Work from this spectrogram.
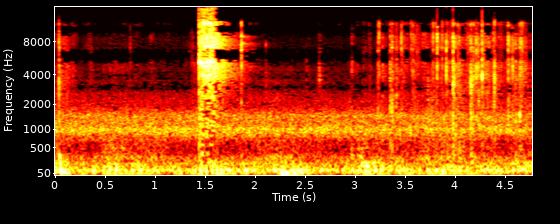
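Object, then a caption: Bar soap. A solid pink patterned bar of dry soap is cut and scraped with a small black craft knife. A loud, bright crunching burst near the start fades into steady low hiss, and lighter scratchy scrapes and crackles come back toward the end.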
